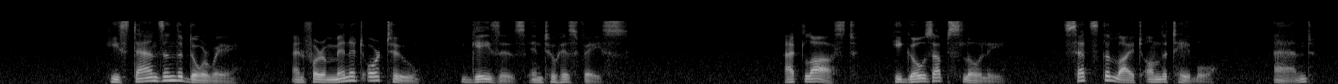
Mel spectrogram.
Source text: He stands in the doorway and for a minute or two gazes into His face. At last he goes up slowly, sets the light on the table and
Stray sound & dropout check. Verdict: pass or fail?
pass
